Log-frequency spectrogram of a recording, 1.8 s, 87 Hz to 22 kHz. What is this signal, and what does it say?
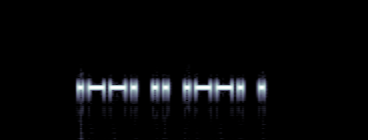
Morse code, heard as a keyed tone, about 42 wpm, 700 Hz. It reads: PIPE
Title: Sentences from Top 1500 Words - New Word Drill Alt - 45wpm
